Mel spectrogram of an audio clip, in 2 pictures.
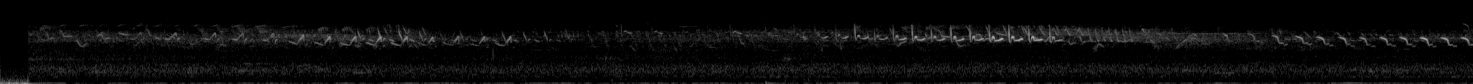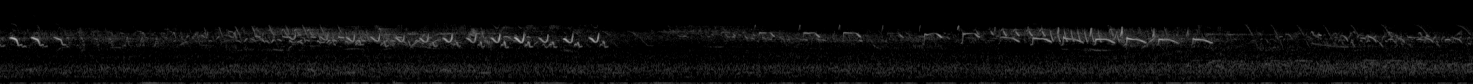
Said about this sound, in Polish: Nie jest łatwo sfotografować lerkę w locie, a Coolpixem P1000 to właściwie jest niemożliwe, albo prawie niemożliwe. W każdym razie posłuchajcie głosu lerki.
